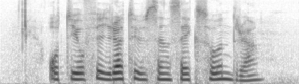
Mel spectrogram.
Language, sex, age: Swedish, female, 52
